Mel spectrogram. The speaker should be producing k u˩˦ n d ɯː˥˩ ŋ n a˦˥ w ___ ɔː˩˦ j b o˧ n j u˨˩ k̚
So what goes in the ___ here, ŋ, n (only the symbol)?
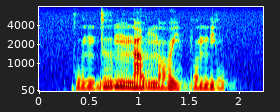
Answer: n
